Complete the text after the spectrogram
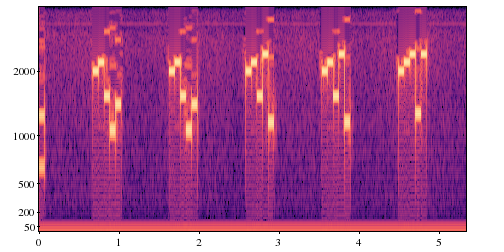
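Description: Five-tone selective call (ZVEI), heard as quick runs of five tones, tones of about 70 ms. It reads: 89514 89514 89502 89502 89030
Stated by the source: ZVEI five-tone selective call 89001 received by SDR, from the feuerwehr-orlamuende fire brigade audio archive.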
